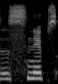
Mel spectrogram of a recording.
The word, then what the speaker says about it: SNP: Nine scientists have identified about 1.4 million locations where single base DNA differences SNP single nucleotide polymorphism pronounced as SNPs occurs in human.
